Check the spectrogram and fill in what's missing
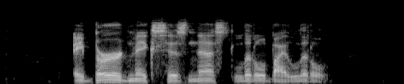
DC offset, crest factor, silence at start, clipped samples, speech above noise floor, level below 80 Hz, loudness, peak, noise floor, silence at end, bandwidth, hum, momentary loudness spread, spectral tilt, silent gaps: under 0.1%; 20 dB; 0.75 s; under 0.1%; 56 dB; -52 dBFS; -18 LUFS; -2 dBFS; -75 dBFS; 0.8 s; 9 kHz; none; 8 LU; -3 dB/octave; none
